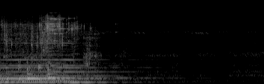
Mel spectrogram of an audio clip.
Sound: breathing heavily

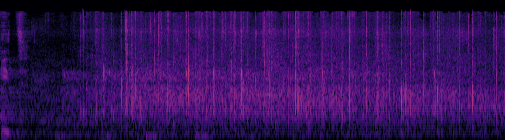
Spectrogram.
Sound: audience applauds

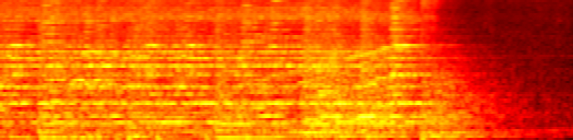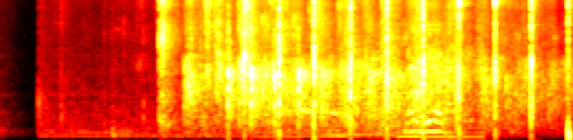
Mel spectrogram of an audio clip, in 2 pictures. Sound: applause

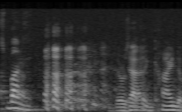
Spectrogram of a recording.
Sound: laughs

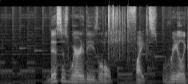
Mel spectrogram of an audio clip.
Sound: stones rattling

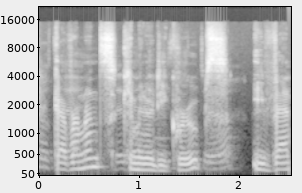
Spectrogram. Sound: speaking French

